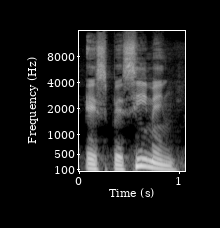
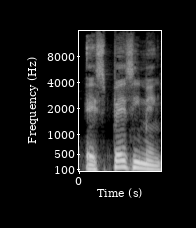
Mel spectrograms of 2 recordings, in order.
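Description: First: The stress is on the syllable ci. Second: The stress is on the syllable pe. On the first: "con acento en la I" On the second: "con acento en la segunda E"

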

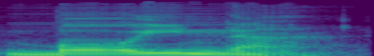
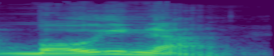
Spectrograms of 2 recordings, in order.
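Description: First: The stress is on the first syllable. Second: The stress is on the second syllable. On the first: This is how it is said in Spain. "en España se dice boina, sin acento en la I" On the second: This is how it is said in Colombia. "y en Colombia, boina"

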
